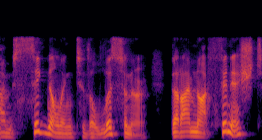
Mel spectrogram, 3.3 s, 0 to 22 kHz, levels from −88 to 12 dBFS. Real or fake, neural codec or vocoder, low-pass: real; none; 7.2 kHz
